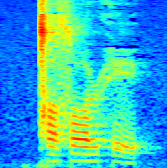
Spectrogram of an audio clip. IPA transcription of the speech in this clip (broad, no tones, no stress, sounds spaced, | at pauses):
ǀ i sˤ ʉ ɹ h e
